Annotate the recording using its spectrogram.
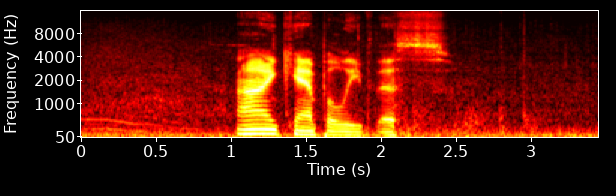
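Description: A man speaks loudly and briefly through a microphone.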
